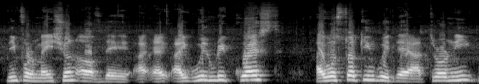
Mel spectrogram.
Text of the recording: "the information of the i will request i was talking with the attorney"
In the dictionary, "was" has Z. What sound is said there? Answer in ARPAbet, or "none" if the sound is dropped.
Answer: S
